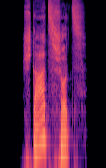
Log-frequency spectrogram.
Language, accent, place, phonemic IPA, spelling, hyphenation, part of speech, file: German, Germany, Berlin, /ˈʃtaːt͡sˌʃʊts/, Staatsschutz, Staats‧schutz, noun, De-Staatsschutz.ogg
- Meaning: 1. state protection, state security, national security, national protection 2. state security apparatus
